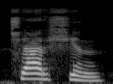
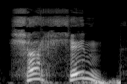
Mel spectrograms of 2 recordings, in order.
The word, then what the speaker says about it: Hjerkinn: Hi everybody, we're at Hjerkinn Station. No. Here, on dialect, we say, Velkommen til Hjerkinn! Hjerkinn! Hjerkinn!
